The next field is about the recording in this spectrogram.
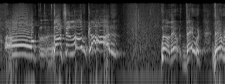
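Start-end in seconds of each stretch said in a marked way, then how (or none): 0.1-2.4 mock pleading voice, high-pitched and slow. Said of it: "the pastor begging".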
